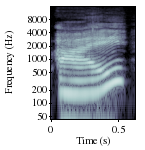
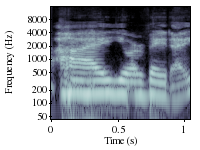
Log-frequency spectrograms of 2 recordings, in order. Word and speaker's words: Ayurveda: I had never heard the word Ayurveda, which a lot of people don't even know how to say it. So I like to always share Ayurveda. So Ayurveda, yep.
